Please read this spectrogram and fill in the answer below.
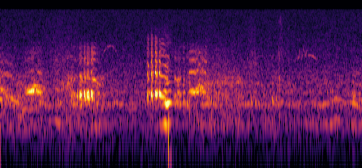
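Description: Common cranes calling from a flock flying over at a distance: several faint trumpeting calls in the first couple of seconds, weaker and sparser after that.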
